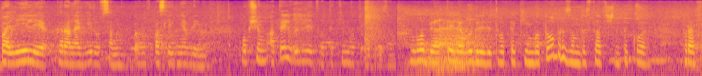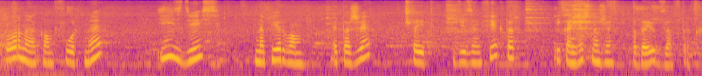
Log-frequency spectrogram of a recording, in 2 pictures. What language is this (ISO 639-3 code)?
rus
